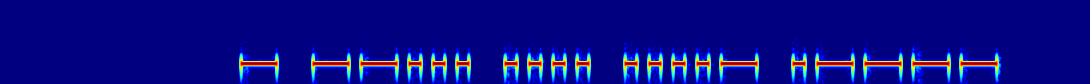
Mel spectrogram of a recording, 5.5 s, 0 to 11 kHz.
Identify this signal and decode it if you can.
Morse code, heard as a keyed tone, about 21 wpm, 700 Hz. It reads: T7H41
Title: Code Groups - 5 Letter:Numbers - 20wpm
